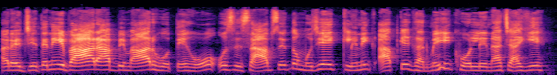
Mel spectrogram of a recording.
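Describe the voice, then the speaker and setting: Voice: mid-range voice, measured pace, sharp tone. कलाकार की आवाज़ में धीमे बोलते व्यावहारिक डॉक्टर साहब. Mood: wry. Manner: matter-of-fact advising. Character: wry, practical family doctor, adult man. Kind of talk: comic moral story dramatization.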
